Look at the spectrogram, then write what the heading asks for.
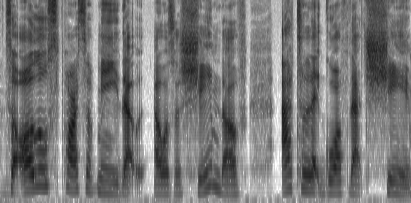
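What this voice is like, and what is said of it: Jamaican accent. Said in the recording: “my identity as a Jamaican woman, an immigrant ... I have an accent.”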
